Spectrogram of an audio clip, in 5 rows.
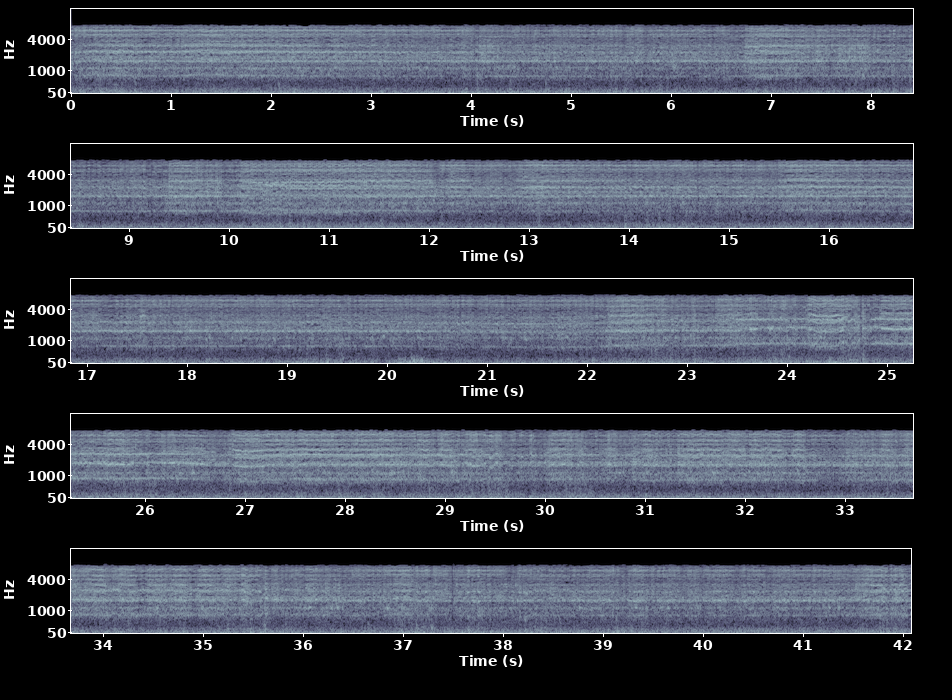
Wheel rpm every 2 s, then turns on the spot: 200, 200, 200, 200, 200, 200, 200, 200, 200, 200, 200, 210, 230, 220, 220, 220, 220, 220, 220, 210, 210.
none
